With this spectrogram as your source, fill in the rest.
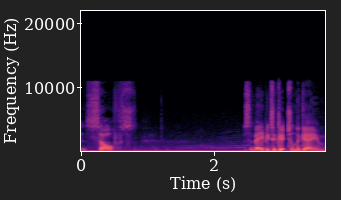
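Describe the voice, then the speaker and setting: With an English accent, a man talks at a moderate pace. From England. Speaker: esports race commentator. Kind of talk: live commentary.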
